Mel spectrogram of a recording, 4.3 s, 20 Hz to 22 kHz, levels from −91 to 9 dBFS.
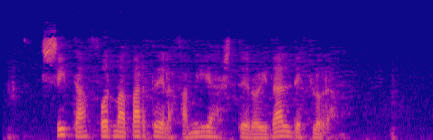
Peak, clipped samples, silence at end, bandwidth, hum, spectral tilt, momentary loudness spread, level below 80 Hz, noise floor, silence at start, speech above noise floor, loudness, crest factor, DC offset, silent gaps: -10 dBFS; under 0.1%; 0.4 s; 9.6 kHz; none; -4.5 dB/octave; 8 LU; -58 dBFS; -57 dBFS; 0.1 s; 28 dB; -29 LUFS; 20 dB; under 0.1%; none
